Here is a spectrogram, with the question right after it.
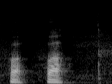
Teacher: pronounced with the central incisors touching the inside of the bottom lip, or what we call the wet part of the bottom lip.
